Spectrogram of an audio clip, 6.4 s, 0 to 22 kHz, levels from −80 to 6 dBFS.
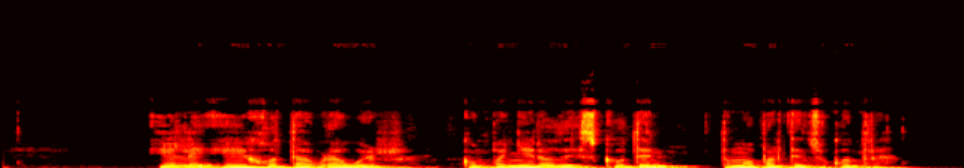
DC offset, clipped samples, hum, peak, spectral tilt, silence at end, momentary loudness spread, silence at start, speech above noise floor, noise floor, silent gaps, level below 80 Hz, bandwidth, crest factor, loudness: under 0.1%; under 0.1%; none; -2 dBFS; -6.5 dB/octave; 0.4 s; 11 LU; 1.05 s; 55 dB; -69 dBFS; none; -54 dBFS; 7.8 kHz; 12 dB; -15 LUFS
